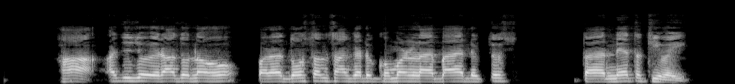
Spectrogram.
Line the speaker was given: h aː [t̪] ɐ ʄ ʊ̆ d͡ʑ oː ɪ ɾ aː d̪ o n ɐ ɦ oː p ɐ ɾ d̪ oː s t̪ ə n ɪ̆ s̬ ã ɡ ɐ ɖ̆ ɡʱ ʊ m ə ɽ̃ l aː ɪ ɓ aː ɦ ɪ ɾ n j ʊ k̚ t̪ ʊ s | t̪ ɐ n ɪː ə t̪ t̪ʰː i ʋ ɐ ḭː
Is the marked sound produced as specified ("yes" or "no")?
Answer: no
